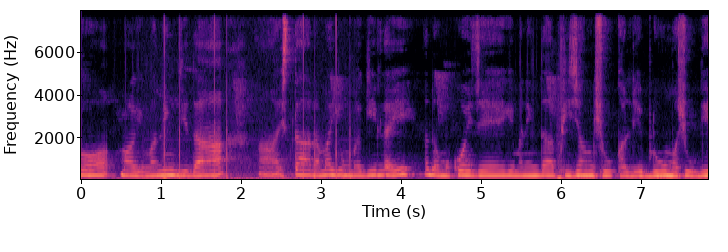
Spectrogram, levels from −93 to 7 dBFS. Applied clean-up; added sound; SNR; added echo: none; Whoosh, swoosh, swish + Typing; 14 dB; none.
